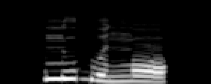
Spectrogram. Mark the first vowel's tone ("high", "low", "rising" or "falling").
high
